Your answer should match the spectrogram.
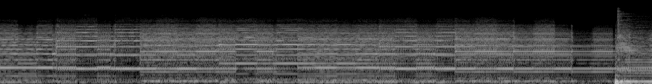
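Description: Electric guitar playing the song's intro on its own: held notes and chords ringing over one another, with no drums, and a brief dip in level near the end.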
